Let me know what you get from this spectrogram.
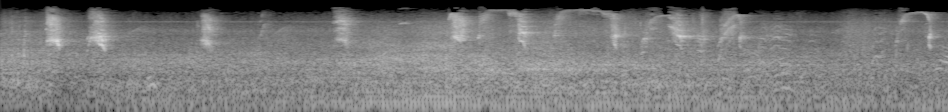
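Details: Hungry infant monkey Lucie pleading for milk, giving high thin squeals and short arched cries at uneven intervals, some in quick pairs, with quieter gaps between bursts.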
